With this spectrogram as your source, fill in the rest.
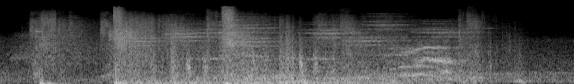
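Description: Flaming blades whoosh and strike with heavy impacts.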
